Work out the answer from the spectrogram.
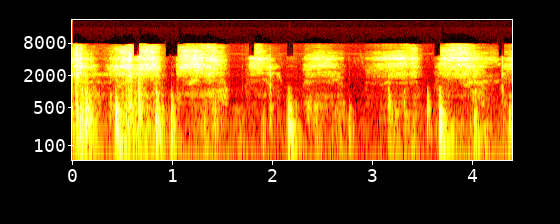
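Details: Nest box scene at night: a strange male barn owl attacks another male's chicks. Loud breathy screeches overlap one another in quick succession, mixed with sharp knocks against the wooden box.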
